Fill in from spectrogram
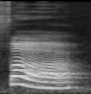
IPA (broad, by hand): f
